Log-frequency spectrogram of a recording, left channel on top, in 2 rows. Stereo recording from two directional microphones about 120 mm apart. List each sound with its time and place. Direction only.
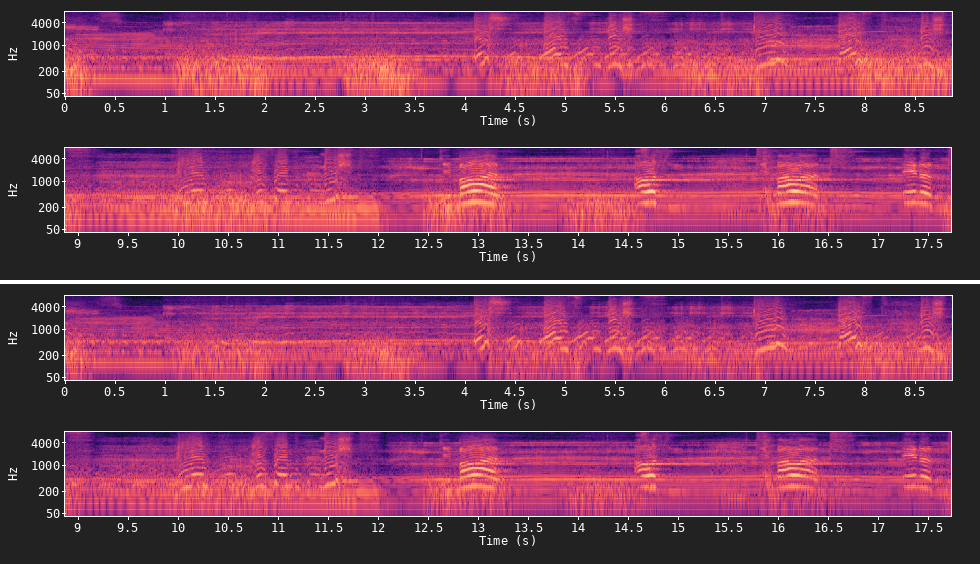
4.7 s music: 30° right (ahead or behind)
6.9 s cattle: 30° right (ahead or behind)
7.7 s vehicle: 30° right (ahead or behind)
9.9 s vehicle: 30° right (ahead or behind)
12.6 s hum: 30° right (ahead or behind)
14.6 s hum: 30° right (ahead or behind)
16.0 s hum: 30° right (ahead or behind)
17.3 s music: 30° right (ahead or behind)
